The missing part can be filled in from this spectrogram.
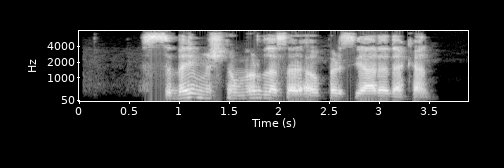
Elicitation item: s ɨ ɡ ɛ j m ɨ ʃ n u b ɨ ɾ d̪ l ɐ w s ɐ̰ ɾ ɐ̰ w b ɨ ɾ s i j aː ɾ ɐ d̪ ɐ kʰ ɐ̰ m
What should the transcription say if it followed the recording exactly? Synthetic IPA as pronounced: s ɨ b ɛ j m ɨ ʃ n u m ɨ ɾ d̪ l ɐ s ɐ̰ ɾ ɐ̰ w p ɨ ɾ s i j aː ɾ ɐ d̪ ɐ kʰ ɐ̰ n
